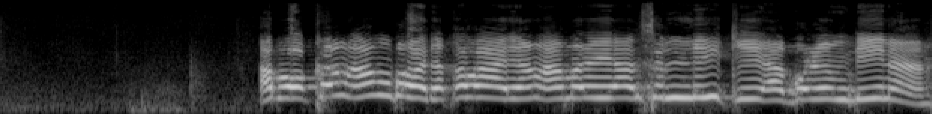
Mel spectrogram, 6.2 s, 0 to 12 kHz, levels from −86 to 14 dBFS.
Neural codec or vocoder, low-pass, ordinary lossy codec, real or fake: codec, 44.1 kHz, 3.4 kbps, Pupu-Codec; 10.8 kHz; none; fake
